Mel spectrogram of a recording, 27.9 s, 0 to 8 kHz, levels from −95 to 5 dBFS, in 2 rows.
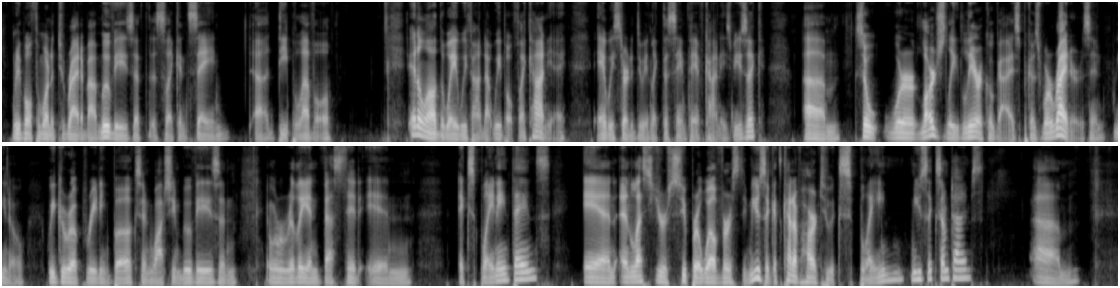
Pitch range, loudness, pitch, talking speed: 85-105 Hz, -23 LUFS, 95 Hz, 175 wpm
